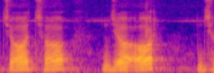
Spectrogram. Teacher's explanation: स्पर्श संघर्षी होते हैं च छ ज और झ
